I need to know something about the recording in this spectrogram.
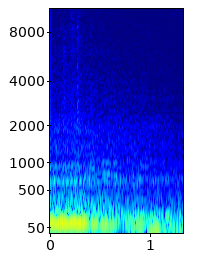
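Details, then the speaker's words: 2005 Land Rover Freelander TD4 in limp mode, P1260 fuel pressure control fault, in neutral at full throttle: deep diesel rumble rises briefly then sags and caps, no boost; bad fuel pump. "I put into neutral and if I put the throttle full throttle Serena's full-throttle grab look full throttle stops there and"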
